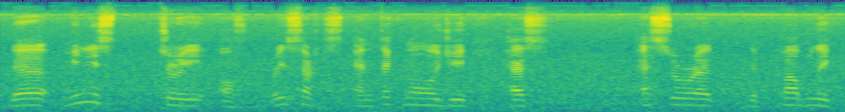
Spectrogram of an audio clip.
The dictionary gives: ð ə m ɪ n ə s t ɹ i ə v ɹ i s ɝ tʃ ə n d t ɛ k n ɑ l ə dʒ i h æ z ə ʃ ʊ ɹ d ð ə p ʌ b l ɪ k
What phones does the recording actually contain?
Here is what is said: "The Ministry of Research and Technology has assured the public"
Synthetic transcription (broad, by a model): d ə m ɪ n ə s t ɹ i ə f ɹ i s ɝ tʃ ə n t ɛ k n ɑ l ə dʒ i h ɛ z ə s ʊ ɹ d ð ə p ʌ b l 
